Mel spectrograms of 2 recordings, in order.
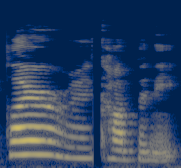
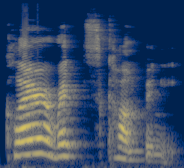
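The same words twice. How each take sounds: First: It is said quietly and hesitantly. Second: It is said loudly and confidently. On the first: The reader is unsure of the pronunciation. The speaker calls it wrong. "조그맣게" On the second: The reader sounds sure of the pronunciation. The speaker calls it right. "자신감 있게"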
